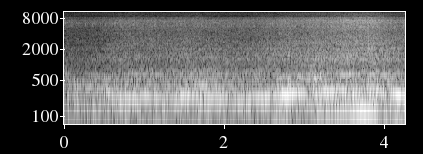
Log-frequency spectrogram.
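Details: Maruti Super Carry on CNG after gas ECM repair fixed P0300/P0301/P0303/P0304 misfires and dead injector 3: engine note climbs smoothly when revved, no stumbles or missing, no trouble codes.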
